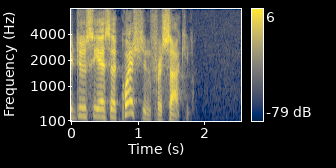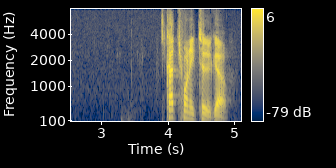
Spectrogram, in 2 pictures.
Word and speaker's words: Psaki: So Peter Ducey to Jen Psaki, it's spelled Psaki, but the P is silent.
